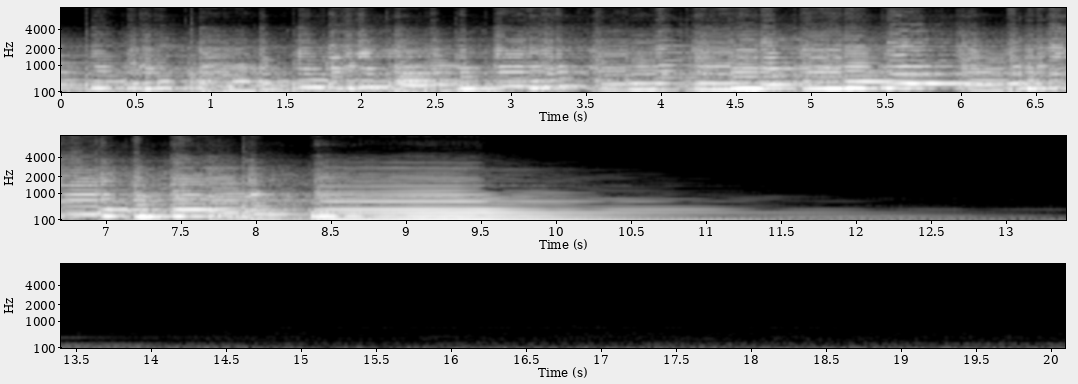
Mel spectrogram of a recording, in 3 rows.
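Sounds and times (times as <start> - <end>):
solo cello: 0.0 - 12.0.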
